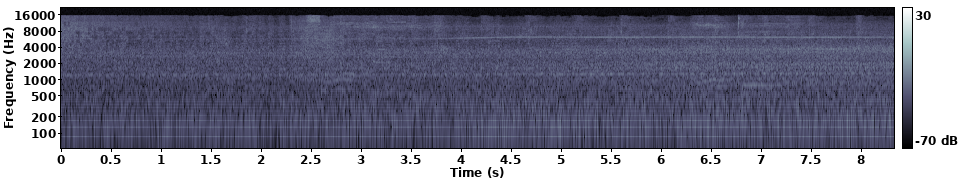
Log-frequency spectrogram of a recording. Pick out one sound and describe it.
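A heavy truck engine drones steadily at cruising speed.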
